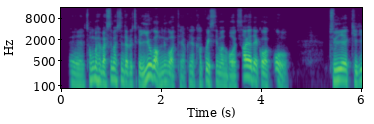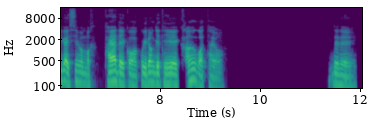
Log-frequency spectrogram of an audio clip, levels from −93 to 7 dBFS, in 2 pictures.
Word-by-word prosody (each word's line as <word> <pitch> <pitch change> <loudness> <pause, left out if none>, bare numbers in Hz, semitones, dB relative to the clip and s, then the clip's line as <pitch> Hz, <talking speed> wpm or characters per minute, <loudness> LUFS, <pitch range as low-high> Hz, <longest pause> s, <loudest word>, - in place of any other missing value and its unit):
네. 105 -5 -5
정말 150 -2 0
말씀하신 135 +5 -1
대로 120 -3 0
특히 115 -1 -5
이유가 180 +2 +7
없는 115 +4 0
것 - - +1
같아요. 90 -4 -4
그냥 120 +4 -9
갖고 110 -2 -5
있으면 115 -3 -4
뭐 95 0 -1
써야 180 - +7
될 - - +2
것 - - +1
같고 - - -2 0.8
주위에 145 0 +2
기기가 135 +4 0
있으면 115 +1 -2
막 105 -3 -8
봐야 125 +2 +5
될 115 -4 +2
것 110 - -2
같고 95 +4 -3
이런 120 +2 +1
게 115 -1 0
되게 110 -2 -1
강한 145 +2 -2
것 - - 0
같아요. 80 -5 -9 2.1
네네. 95 -5 -6
115 Hz, 315 characters per minute, -24 LUFS, 105-135 Hz, 2.1 s, 이유가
